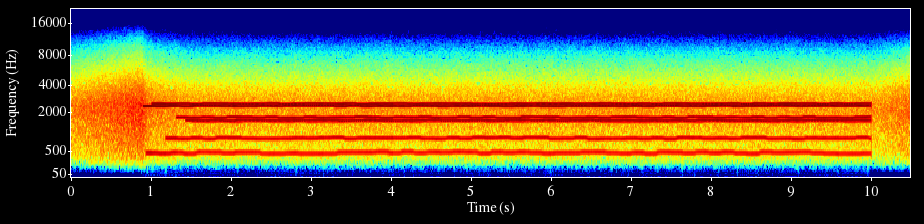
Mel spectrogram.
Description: FT8 (several signals at once), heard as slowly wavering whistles, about 6.25 baud, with radio static.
